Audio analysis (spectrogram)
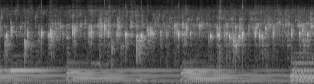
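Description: Black cumin seeds and green chillies tempering in hot oil give off a fine, steady crackle of tiny spatters, heard beneath a sustained melodic background tune.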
